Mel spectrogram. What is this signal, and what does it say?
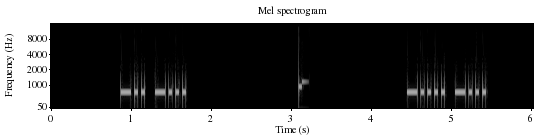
Morse code, heard as a keyed tone, about 28 wpm, 700 Hz. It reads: D B 6 B
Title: Two Challenging Letter-Number Combinations 28wpm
